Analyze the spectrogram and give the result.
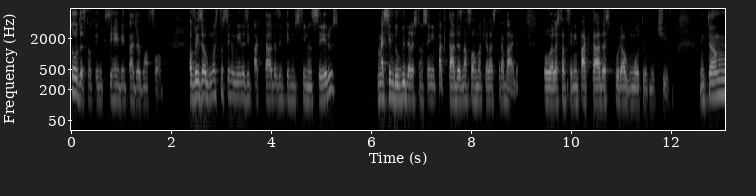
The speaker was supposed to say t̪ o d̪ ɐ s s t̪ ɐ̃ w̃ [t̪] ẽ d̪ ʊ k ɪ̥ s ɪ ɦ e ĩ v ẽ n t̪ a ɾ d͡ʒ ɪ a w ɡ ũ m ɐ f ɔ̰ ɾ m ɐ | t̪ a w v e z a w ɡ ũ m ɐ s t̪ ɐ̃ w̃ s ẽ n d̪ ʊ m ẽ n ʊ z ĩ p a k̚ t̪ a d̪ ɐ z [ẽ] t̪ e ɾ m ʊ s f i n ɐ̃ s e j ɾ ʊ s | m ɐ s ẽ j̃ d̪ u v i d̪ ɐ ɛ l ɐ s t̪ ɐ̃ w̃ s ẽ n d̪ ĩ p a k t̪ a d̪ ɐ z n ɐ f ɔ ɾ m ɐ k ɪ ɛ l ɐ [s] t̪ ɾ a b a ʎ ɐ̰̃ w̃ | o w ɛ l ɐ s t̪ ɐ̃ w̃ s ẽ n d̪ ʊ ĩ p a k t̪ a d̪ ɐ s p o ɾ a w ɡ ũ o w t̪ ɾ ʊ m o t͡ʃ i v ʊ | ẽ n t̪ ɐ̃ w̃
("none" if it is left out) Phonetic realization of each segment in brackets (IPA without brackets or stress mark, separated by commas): t̪, ẽ, s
